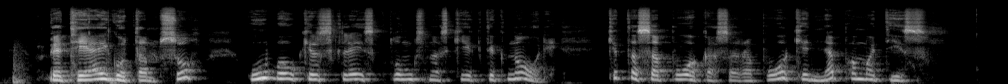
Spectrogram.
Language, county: Lithuanian, Kaunas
